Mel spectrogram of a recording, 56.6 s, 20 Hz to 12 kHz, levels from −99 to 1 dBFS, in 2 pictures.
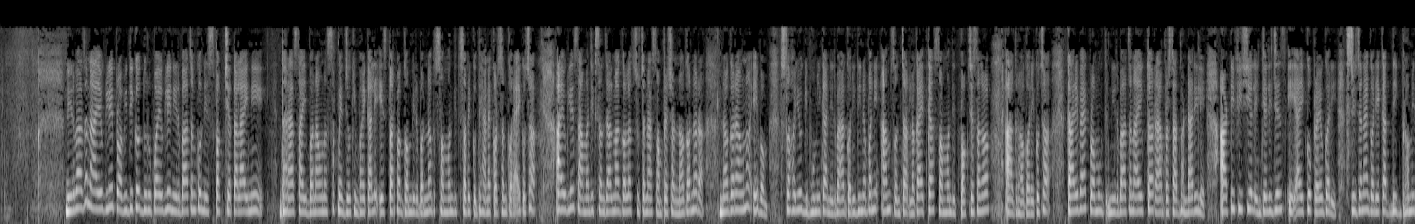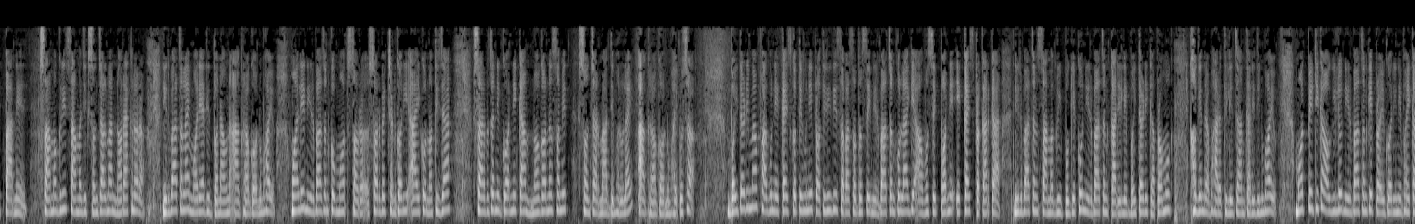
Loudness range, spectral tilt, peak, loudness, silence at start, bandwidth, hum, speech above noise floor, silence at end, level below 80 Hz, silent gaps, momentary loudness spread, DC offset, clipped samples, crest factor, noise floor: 2 LU; -4.5 dB/octave; -2 dBFS; -28 LUFS; 0 s; 8 kHz; none; 19 dB; 0 s; -68 dBFS; none; 6 LU; under 0.1%; under 0.1%; 26 dB; -47 dBFS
